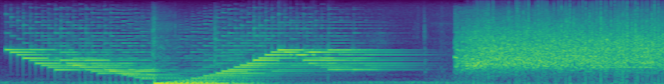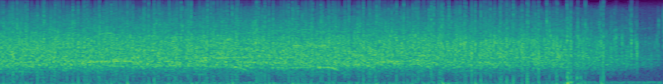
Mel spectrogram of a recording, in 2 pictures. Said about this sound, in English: Cheering.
